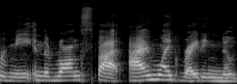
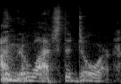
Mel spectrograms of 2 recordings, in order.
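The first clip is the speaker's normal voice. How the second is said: put-on unfriendly, mean girl voice; 3 semitones lower, 4 dB quieter than usual. Retelling what a girl with a mean face said: imitating a mean-sounding girl. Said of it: "she did not sound like that at all".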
